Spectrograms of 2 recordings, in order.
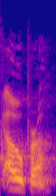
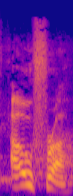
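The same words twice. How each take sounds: First: Oprah said with a P sound, like the TV name; misread name. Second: Ophrah said OH-fruh, with an F sound; careful name pronunciation. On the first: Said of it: "it looks like Oprah". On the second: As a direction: say Ophrah with a long O and F. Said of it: "so I can say it's like". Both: Shown as a demonstration.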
